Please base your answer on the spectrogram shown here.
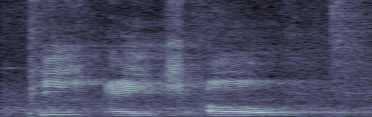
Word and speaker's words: pho: Have you seen those Asian restaurants that have P-H-O pronounced? That's right, pho.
